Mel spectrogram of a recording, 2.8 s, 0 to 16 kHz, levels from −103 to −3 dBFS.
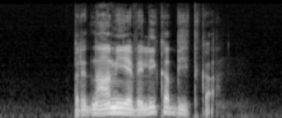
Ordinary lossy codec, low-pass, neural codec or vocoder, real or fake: AAC, 96 kbps; 14.4 kHz; vocoder, 44.1 kHz, 128 mel bands, Pupu-Vocoder; fake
